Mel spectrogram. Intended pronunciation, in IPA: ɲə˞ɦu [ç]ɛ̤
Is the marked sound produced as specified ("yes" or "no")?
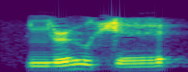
yes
